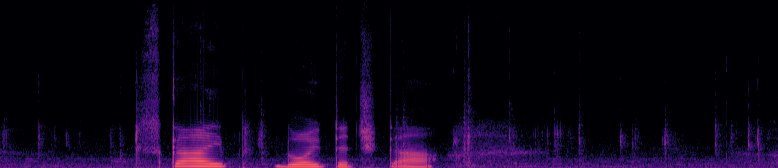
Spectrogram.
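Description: Keys clatter on a computer keyboard in short bursts of soft tapping, close and quiet, around and between a man's spoken words.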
